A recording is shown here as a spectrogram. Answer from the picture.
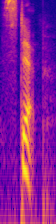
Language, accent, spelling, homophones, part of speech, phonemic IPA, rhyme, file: English, General American, step, steppe, noun / verb, /stɛp/, -ɛp, En-us-step.ogg
- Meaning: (noun) 1. An advance or movement made from one foot to the other; a pace 2. A rest, or one of a set of rests, for the foot in ascending or descending, as a stair, or a rung of a ladder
